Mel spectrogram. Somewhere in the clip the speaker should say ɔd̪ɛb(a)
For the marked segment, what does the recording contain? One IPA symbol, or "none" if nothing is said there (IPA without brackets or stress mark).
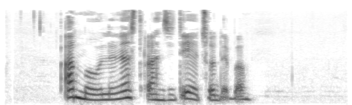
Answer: a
